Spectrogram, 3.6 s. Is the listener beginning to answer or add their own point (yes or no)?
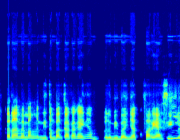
yes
